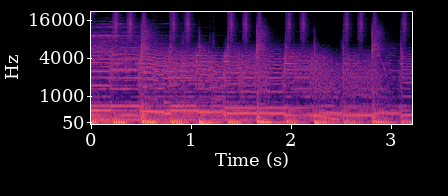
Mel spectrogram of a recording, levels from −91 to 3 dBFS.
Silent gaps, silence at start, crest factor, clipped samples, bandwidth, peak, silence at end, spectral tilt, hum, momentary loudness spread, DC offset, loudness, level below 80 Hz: none; 0 s; 18 dB; under 0.1%; over 20 kHz; -10 dBFS; 0 s; -5 dB/octave; none; 5 LU; under 0.1%; -29 LUFS; -34 dBFS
